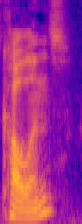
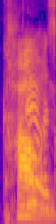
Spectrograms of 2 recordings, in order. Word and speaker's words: Collins: Cullens, played by Diana Rigg. Is it Cullens or is it Collins? Collins. I'm sorry, Collins. Collins. I keep saying it wrong.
